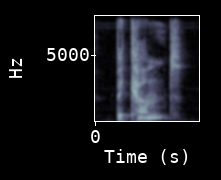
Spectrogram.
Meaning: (verb) past participle of bekennen; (adjective) known, familiar
- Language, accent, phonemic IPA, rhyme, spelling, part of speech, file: German, Austria, /bəˈkant/, -ant, bekannt, verb / adjective, De-at-bekannt.ogg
